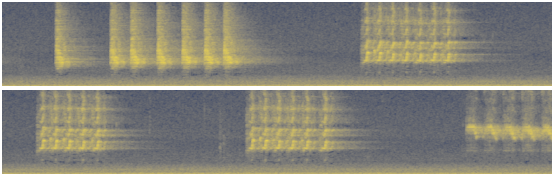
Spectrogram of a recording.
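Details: At midnight in New Jersey suburbs a northern mockingbird mimics other birds: repeated bursts of fast high stuttering chips, each burst lasting about a second and separated by short pauses, ending on a higher buzzy trill.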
